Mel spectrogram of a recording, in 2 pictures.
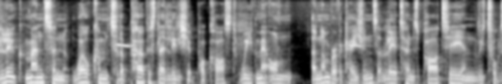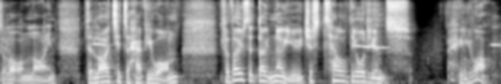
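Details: Adult male podcast host; Normal speech.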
